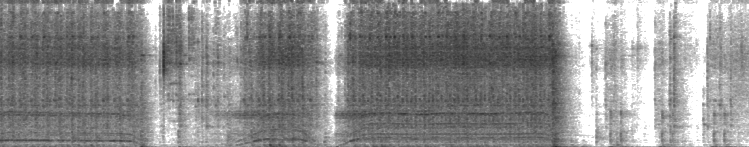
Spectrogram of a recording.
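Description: A sewing machine basting webbing onto a leather waist pack whirs in steady runs, with brief pauses and restarts and a few light clunks. The stitching sounds close and moderately loud, with no talking.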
